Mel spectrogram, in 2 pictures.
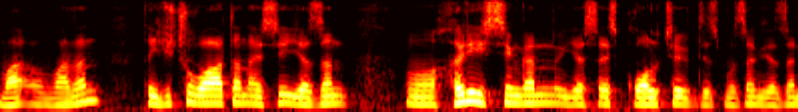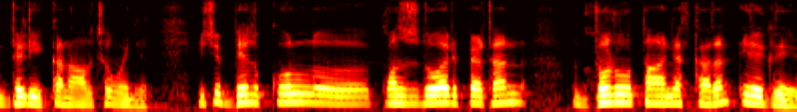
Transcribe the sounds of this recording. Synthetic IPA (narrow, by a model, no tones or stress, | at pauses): ʋɐʋɐnɐn | t̪ɨjut͡ʃʰuʋaːt̪ɐnɐsijɐzɐn | hɐɾiːsiŋɡɐnjɐsɐsʲkoːlt͡ʃʰid̪ismɨzɐnjɐzɐnɖɐɽiːkɐnaːlt͡ʃʰiʋɐnjɐt̪̚ʰjit͡ʃʰibilkulkɔnzd̪oːɾʲpʲɛʈʰɐn | d̪oɽoːt̪aːnjɐt̪ʰkɐɾɐniɾiɡɾeːʈ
